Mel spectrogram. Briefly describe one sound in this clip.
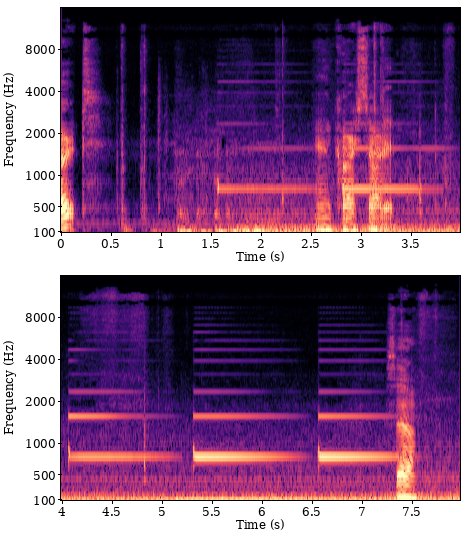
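A car engine starts and idles with a steady low rumble.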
